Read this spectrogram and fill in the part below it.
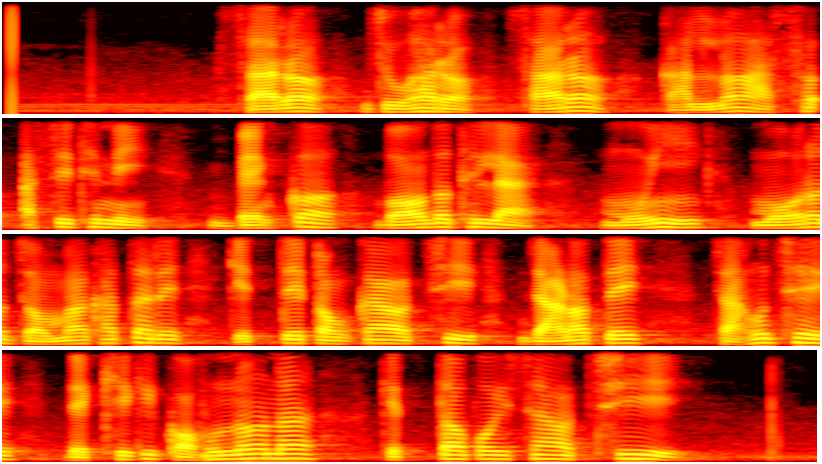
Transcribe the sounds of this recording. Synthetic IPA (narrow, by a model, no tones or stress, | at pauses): saɾɔd͡ʒuɦaɾɔsaɾɔ | kalɔasit̪ʰini | beŋkɔbɔd̪ɔt̪ʰila | mũĩmoɾɔd͡ʒɔmakʰat̪aɾeket̪eʈɔŋkaɔt͡ʃʰid͡ʒaɽ̃ɔt̪e | t͡ʃaɦũt͡ʃʰed̪ekʰikikɔɦunɔnaket̪ɔpɔjsaɔt͡ʃʰi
